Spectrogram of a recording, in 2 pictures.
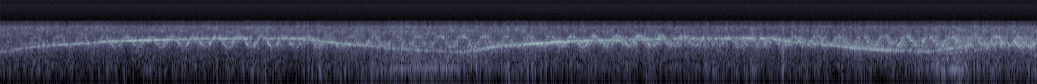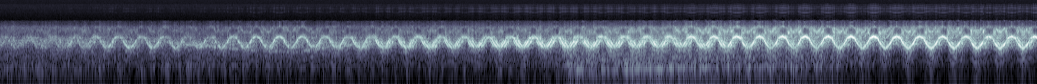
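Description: Emergency vehicle sirens. A slow wail rises and falls twice, then a fast warbling yelp takes over about halfway through and grows steadily louder, as a vehicle approaches.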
